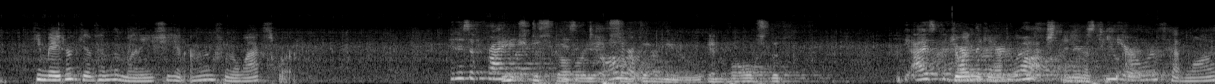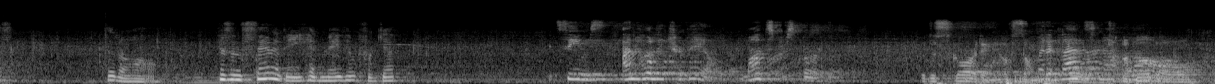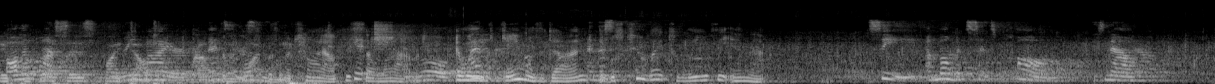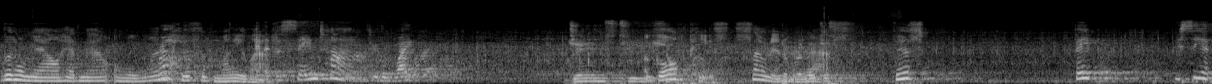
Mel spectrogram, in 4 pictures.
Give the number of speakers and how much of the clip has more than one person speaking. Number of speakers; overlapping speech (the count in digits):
3, about 31%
